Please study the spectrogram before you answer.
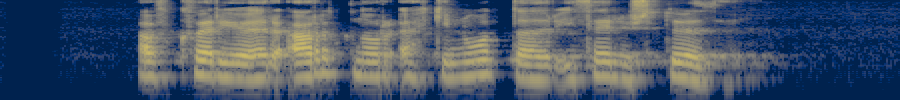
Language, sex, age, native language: Icelandic, female, 30-39, Icelandic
